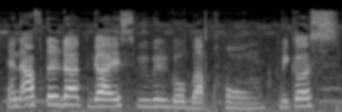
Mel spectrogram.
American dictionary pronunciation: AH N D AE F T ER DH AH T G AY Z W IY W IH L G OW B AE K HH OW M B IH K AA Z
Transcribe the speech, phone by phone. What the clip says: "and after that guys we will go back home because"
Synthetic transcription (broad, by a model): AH N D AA F T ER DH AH T G AY S W IY W IH L G OW B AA K HH OW M B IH K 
